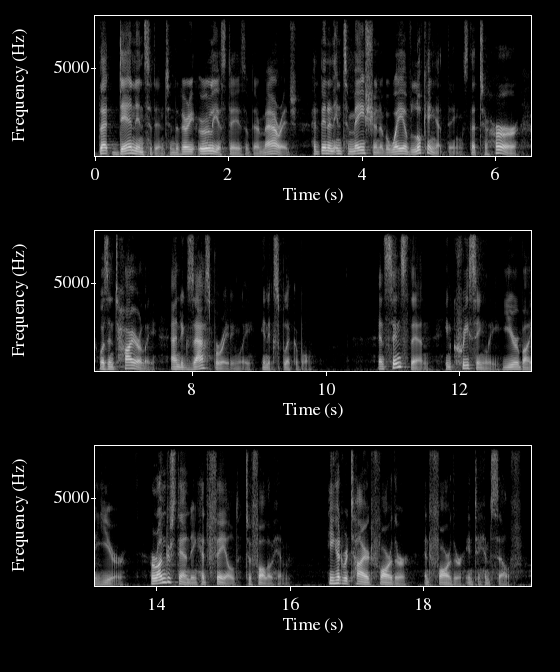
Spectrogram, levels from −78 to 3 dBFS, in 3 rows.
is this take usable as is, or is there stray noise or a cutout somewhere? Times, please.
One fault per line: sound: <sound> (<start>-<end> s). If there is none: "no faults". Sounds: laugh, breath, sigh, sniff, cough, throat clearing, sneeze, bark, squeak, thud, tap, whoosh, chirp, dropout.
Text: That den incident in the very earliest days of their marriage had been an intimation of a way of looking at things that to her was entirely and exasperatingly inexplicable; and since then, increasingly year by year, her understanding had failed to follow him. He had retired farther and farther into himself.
no faults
